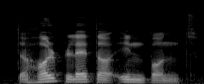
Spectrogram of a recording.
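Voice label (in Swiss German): "halbledderinband", Bas Rhin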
